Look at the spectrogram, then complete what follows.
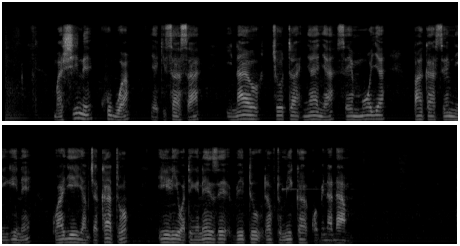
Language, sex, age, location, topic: Swahili, male, 18-24, Dar es Salaam, agriculture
